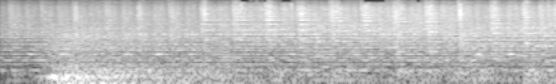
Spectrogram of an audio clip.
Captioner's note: dramatic music; transition whooshing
